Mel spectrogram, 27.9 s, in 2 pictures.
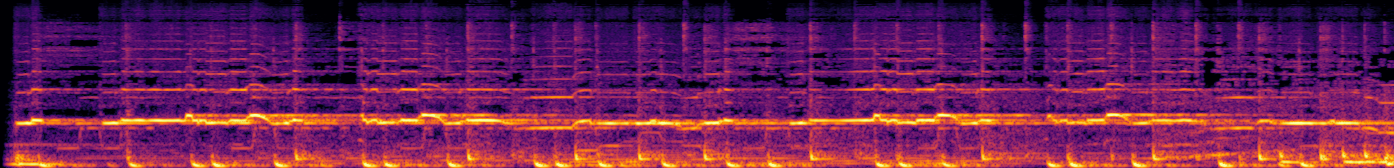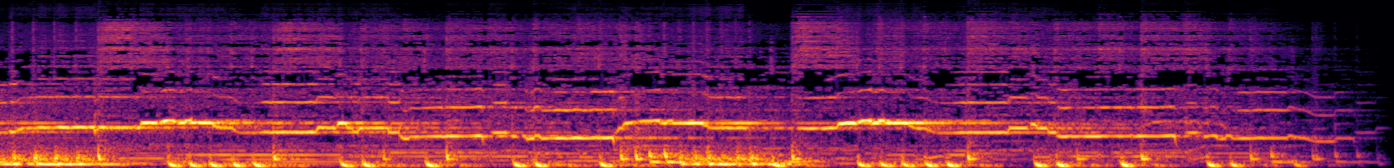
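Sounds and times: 
instrumental flute ringtone: 0.0 - 27.8.

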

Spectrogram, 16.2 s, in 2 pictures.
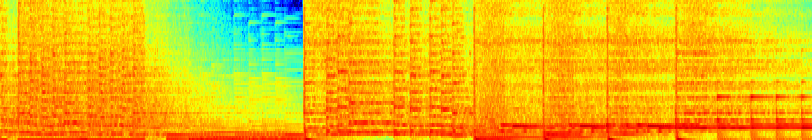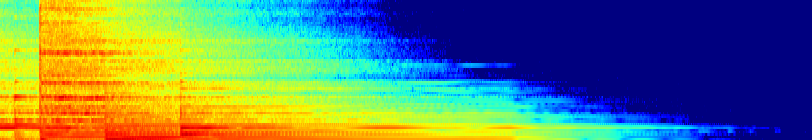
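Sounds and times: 
remix music: 0.0 - 10.8.

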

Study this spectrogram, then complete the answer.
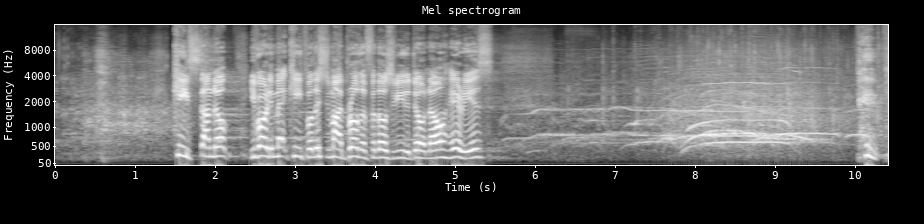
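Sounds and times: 
laughter: 0.0 - 2.0, 9.9 - 10.4
speech: 1.5 - 5.6, 10.1 - 10.4
cheering voices and whoops: 5.6 - 10.4
room full of people clapping: 6.1 - 10.4.

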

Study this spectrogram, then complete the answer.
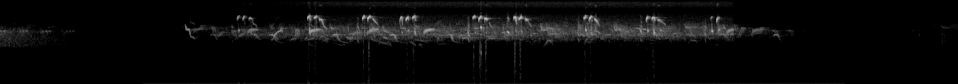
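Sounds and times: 
common chiffchaff Phylloscopus collybita song of high hooked notes: 1.9 - 7.8.

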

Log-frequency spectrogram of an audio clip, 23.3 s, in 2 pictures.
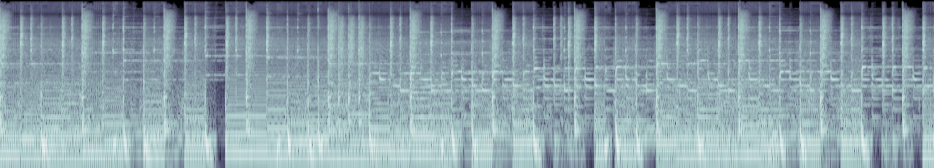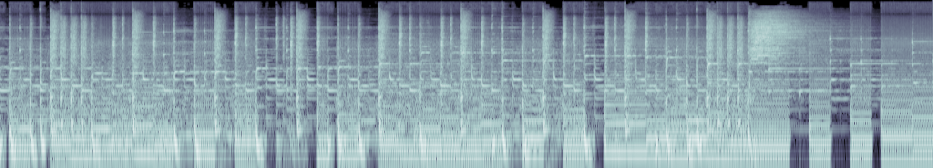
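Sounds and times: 
funk indie game music: 0.0 - 23.3.

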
